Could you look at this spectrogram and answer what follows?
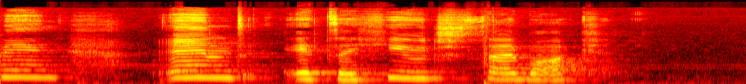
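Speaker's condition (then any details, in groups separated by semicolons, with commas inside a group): Cerebral palsy; affects arm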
